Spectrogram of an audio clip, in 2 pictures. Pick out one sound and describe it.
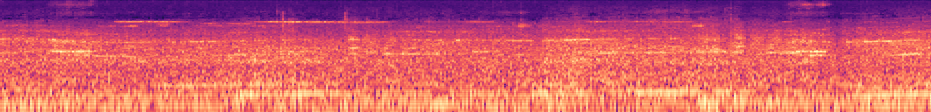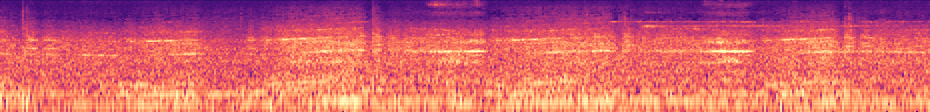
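A racing car engine roars steadily, its pitch rising and falling with gear changes.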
